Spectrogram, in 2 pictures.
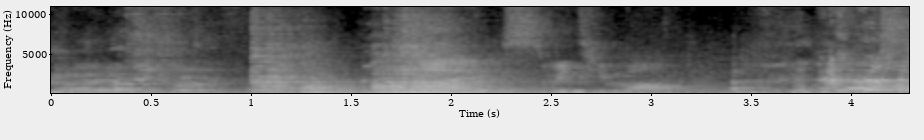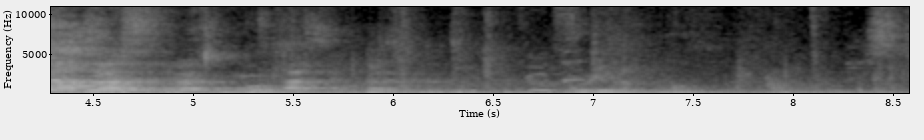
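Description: Teenagers talk and laugh nearby.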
